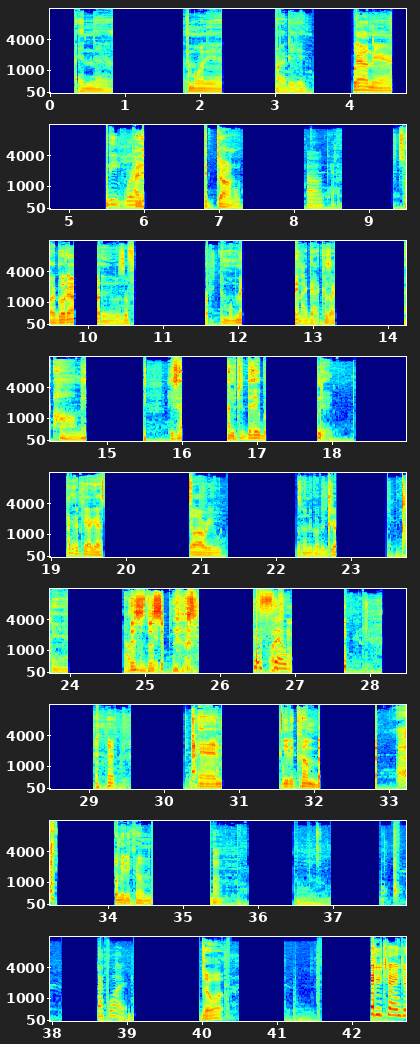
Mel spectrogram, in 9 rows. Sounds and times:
Speech: 0.4s - 0.9s, 1.8s - 2.3s, 3.0s - 3.5s, 4.1s - 4.6s, 5.5s - 6.0s, 6.8s - 7.3s, 8.2s - 8.6s, 9.4s - 10.6s, 11.6s - 12.1s, 12.8s - 13.3s, 15.8s - 16.0s, 16.6s - 17.2s, 19.2s - 19.7s, 20.9s - 21.4s, 22.3s - 22.8s, 23.8s - 24.0s, 24.7s - 25.4s, 26.5s - 27.0s, 30.4s - 30.8s, 31.6s - 32.1s, 34.1s - 34.6s, 40.0s - 40.3s, 42.3s - 42.7s
Music: 5.5s - 6.0s, 8.2s - 8.6s, 23.5s - 24.0s, 24.7s - 25.7s, 27.7s - 28.2s, 35.4s - 35.9s, 36.5s - 37.0s, 37.7s - 39.1s, 40.0s - 40.5s, 41.1s - 41.6s, 42.3s - 42.7s
Radio: 26.7s - 27.0s, 30.4s - 30.8s.

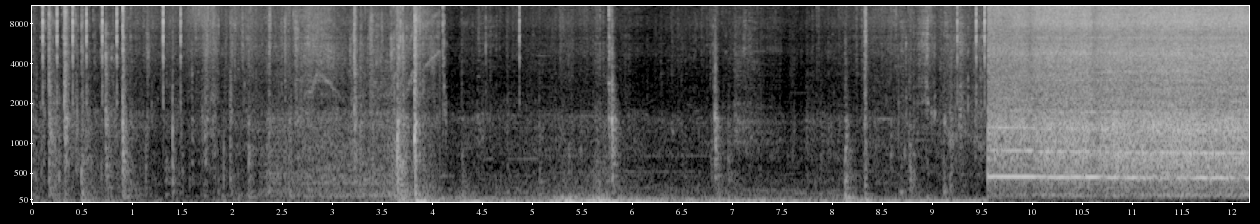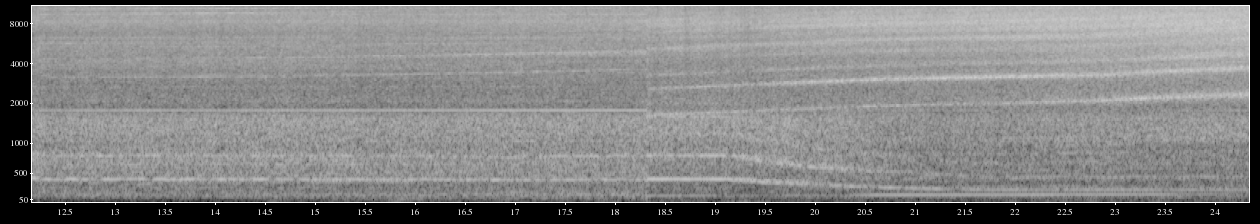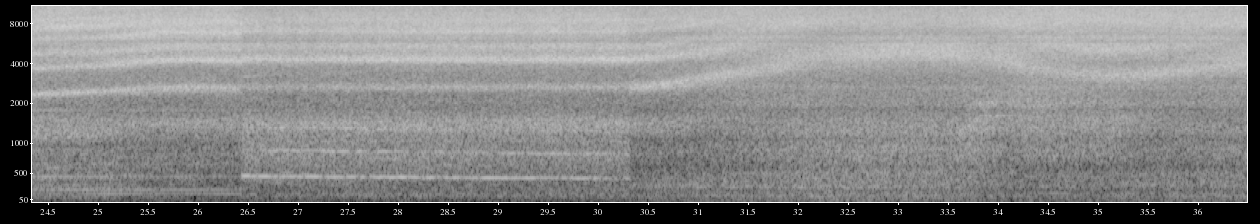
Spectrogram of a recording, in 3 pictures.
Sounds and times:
Fixed-wing aircraft, airplane: 9.5s - 36.4s.

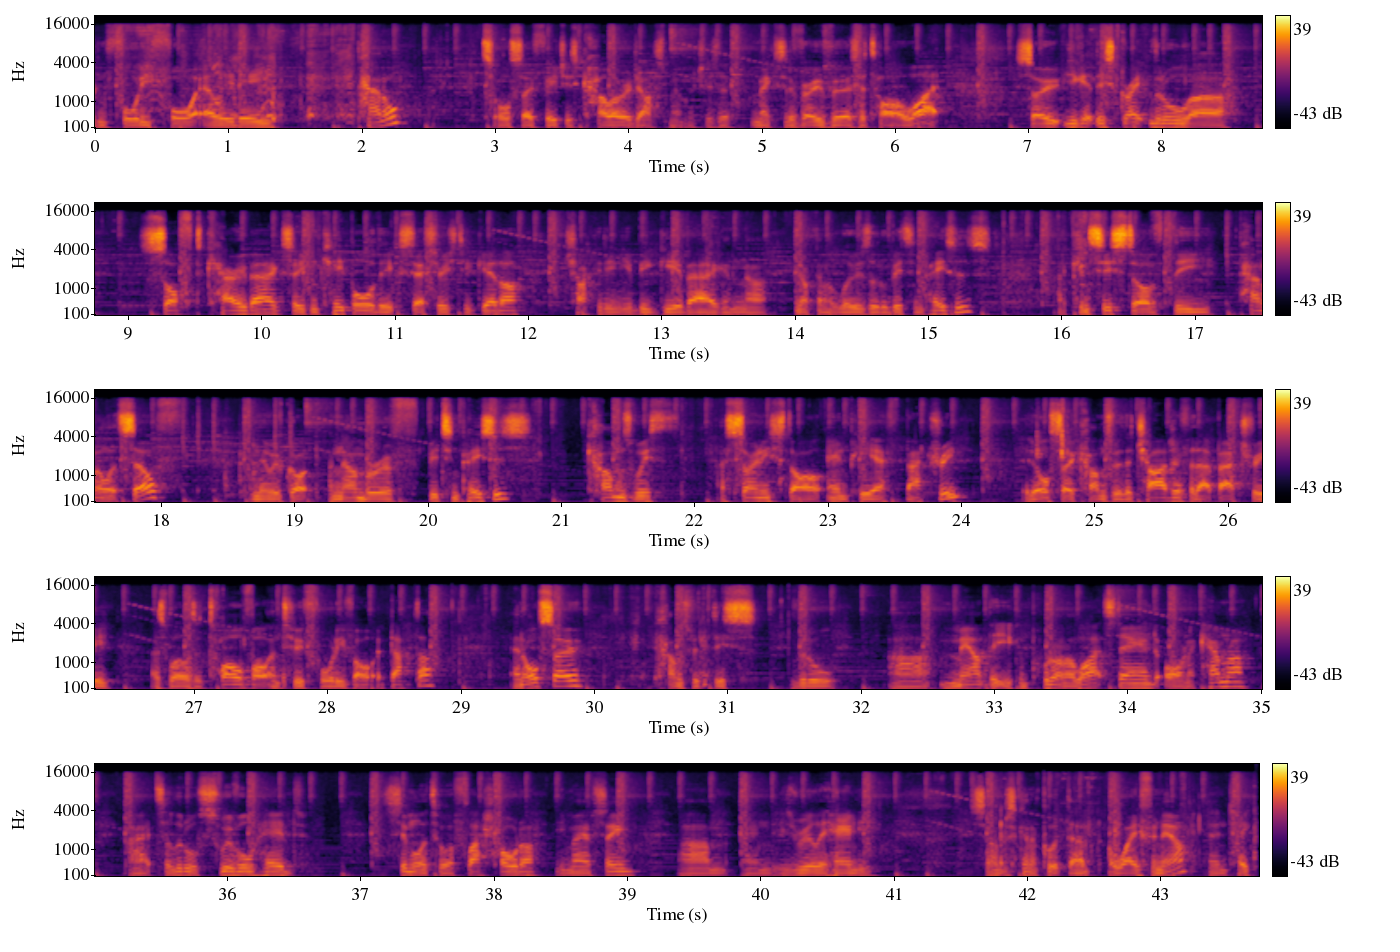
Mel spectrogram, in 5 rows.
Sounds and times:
Speech: 0.0s - 41.0s, 41.6s - 43.7s
Music: 0.0s - 43.7s.

